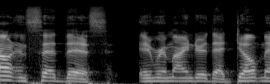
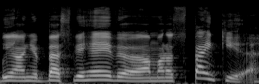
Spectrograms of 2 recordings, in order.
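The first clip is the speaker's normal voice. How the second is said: put-on New York accent. Mocking a city official's warning to visitors: put-on new york accent. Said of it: "I don't know where my accent went".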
